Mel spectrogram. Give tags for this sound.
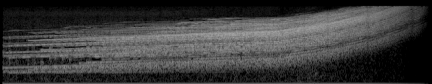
se; shine; sweep

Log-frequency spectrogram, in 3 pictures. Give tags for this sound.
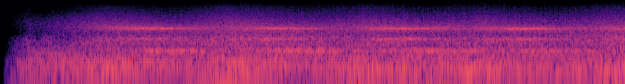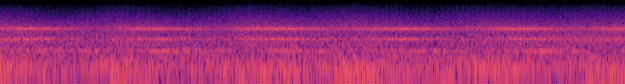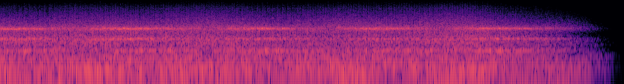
aliens; criminal; extraterrestrial; mutant; suspence; terror; transformers

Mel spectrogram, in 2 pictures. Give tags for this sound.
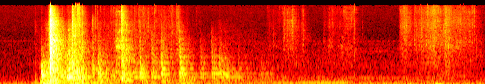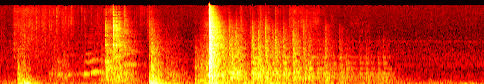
close; kitchen; household; kitchen-cabinet; open

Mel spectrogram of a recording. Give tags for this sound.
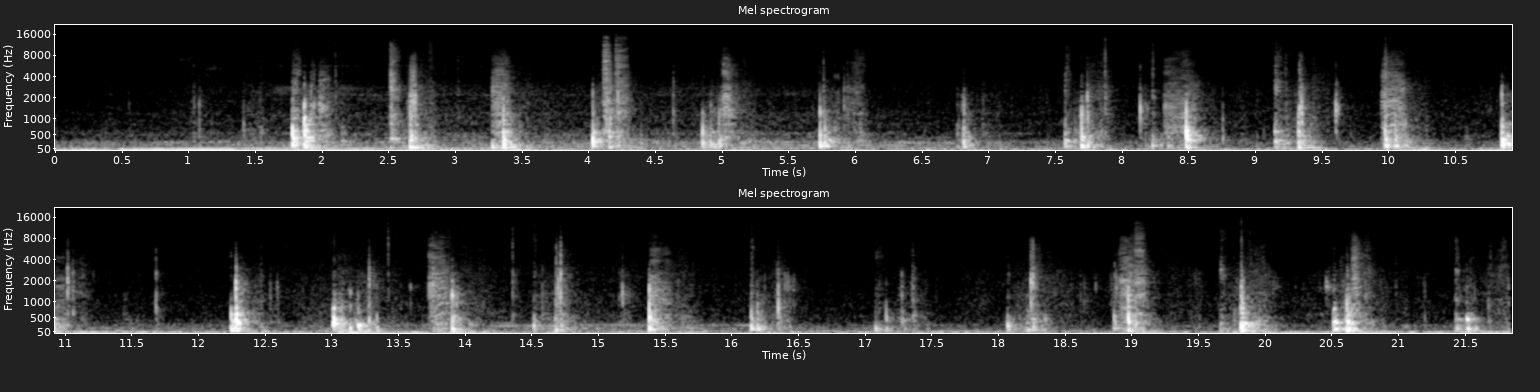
step; steps; stepping; footstep; walking; footsteps; foot; wood; walk; wooden-floor

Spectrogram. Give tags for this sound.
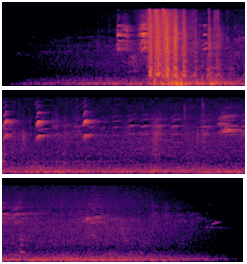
wings; gymnorhina-tibicen; magpie; beating; flap; air

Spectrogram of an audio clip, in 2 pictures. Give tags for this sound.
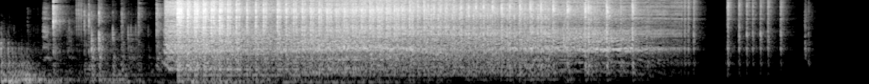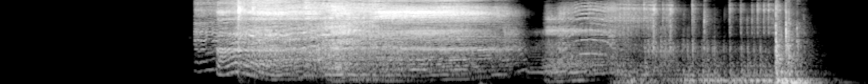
Mansion; Squeak; Opening; Horror; Squeaky; Old; Door; Creepy; Creaky; Close

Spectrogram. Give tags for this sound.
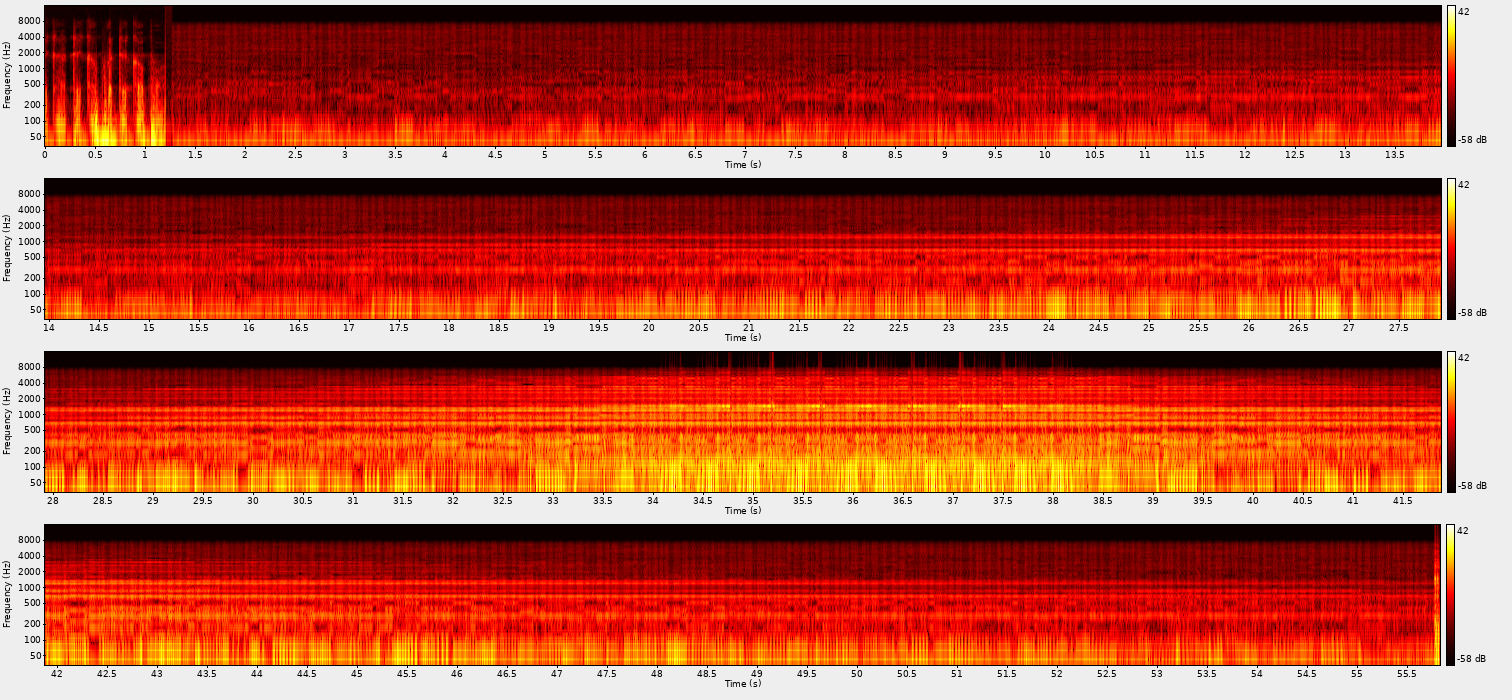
bing-ding; cliff-clunk; mi; pow; qutipa; ta

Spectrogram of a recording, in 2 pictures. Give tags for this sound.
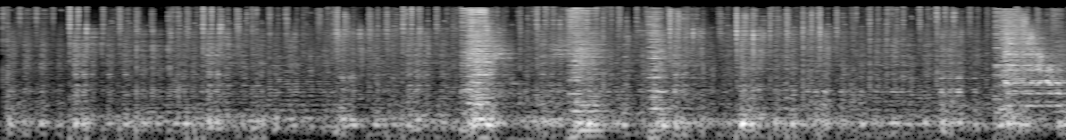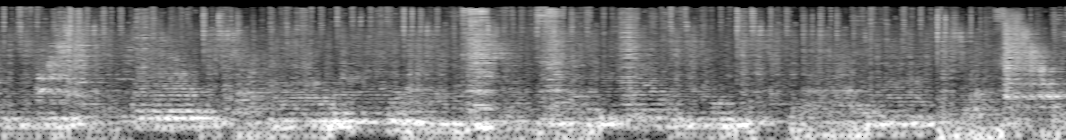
virtual; idm; soundscape; glitch; d; m; background; processed; noise; harsh; ey; drastic; dark; dee-m; ambient; pressy

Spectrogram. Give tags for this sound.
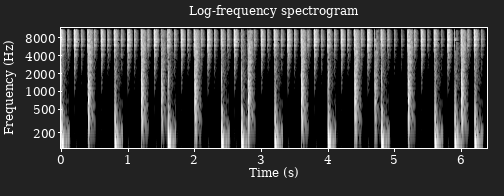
150-BPM; drumloop; kick-hat-snare

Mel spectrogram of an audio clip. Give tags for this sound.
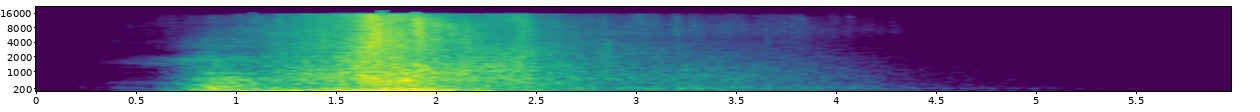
Fast; Fireball; Woosh

